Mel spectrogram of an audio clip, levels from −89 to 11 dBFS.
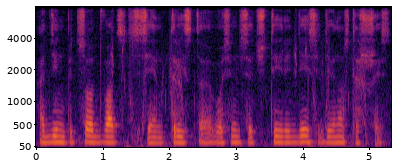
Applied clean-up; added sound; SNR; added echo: none; Scratching (performance technique); 19 dB; none.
